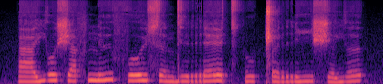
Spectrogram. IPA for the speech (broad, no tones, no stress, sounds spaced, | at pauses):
a j o ʃ a f n ɨ f o y̯ s ə n d ɨ r ɛ t͡sʼ u ǁ ə r i ʃ ə j ə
